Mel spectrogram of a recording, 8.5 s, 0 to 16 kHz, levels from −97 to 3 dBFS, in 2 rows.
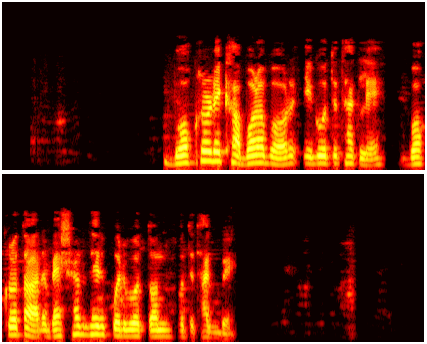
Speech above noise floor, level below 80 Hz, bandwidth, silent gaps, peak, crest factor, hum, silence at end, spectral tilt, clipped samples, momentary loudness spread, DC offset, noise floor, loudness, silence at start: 68 dB; -64 dBFS; 7 kHz; none; -2 dBFS; 20 dB; none; 1.95 s; -7 dB/octave; under 0.1%; 11 LU; under 0.1%; -87 dBFS; -19 LUFS; 1.6 s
